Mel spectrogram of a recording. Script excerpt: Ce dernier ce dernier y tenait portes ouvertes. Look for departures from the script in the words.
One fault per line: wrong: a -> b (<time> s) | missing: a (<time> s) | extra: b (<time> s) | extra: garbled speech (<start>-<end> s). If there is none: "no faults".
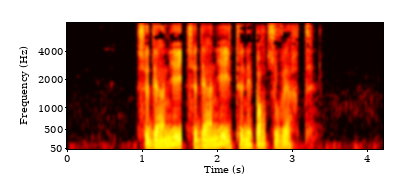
no faults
